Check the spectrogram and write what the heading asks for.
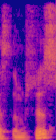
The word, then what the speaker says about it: sumptuous: तो उस शानदार के लिए एस से स्टार्ट होने वाला जो वर्ड है, वो हो गया सम्पशस, जिसका स्पेलिंग हो गया SUMPTUOUS।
